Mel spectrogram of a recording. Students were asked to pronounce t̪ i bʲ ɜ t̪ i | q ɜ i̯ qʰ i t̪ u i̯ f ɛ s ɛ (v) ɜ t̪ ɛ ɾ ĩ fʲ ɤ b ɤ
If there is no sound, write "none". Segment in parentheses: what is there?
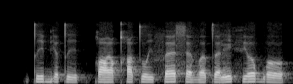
v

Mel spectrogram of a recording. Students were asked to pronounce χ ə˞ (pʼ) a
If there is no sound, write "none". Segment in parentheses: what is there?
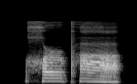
pʰ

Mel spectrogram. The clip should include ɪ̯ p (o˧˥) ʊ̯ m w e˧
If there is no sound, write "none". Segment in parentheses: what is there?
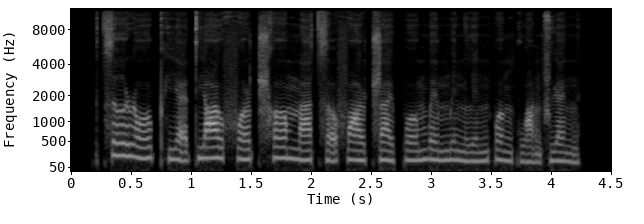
o˧˥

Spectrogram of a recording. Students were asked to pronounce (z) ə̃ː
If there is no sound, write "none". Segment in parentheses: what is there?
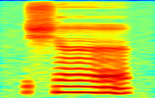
ʃ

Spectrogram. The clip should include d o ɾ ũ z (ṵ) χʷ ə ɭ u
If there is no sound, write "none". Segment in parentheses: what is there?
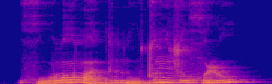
u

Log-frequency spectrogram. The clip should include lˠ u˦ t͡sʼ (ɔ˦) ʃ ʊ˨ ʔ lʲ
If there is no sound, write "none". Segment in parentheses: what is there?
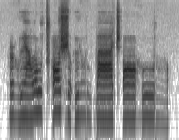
ɔ˦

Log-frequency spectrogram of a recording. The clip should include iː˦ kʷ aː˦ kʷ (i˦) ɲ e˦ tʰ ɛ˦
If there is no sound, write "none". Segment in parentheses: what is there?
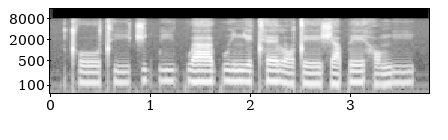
i˦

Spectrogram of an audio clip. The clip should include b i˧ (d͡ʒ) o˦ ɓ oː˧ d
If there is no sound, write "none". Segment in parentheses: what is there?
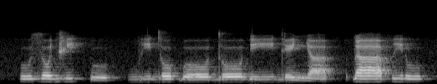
d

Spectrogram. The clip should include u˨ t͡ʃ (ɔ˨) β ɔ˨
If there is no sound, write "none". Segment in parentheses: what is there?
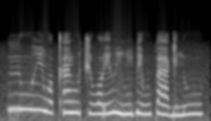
ʊ˨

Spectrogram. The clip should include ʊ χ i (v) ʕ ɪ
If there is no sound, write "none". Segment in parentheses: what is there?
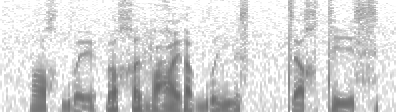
v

